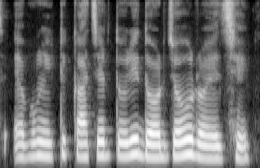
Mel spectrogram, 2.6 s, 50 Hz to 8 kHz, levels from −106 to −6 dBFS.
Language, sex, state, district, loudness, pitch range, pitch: Bengali, female, Tripura, West Tripura, -14 LUFS, 180-205 Hz, 195 Hz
